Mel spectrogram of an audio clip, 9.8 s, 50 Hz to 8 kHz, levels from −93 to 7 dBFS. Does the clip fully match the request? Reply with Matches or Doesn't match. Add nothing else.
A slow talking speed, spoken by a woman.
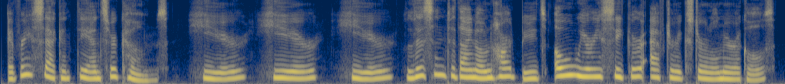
Matches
